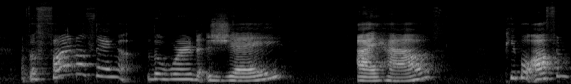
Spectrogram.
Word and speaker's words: j'ai: The final thing, the word j'ai, I have, people often mispronounce. Your A and I together make an A sound.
